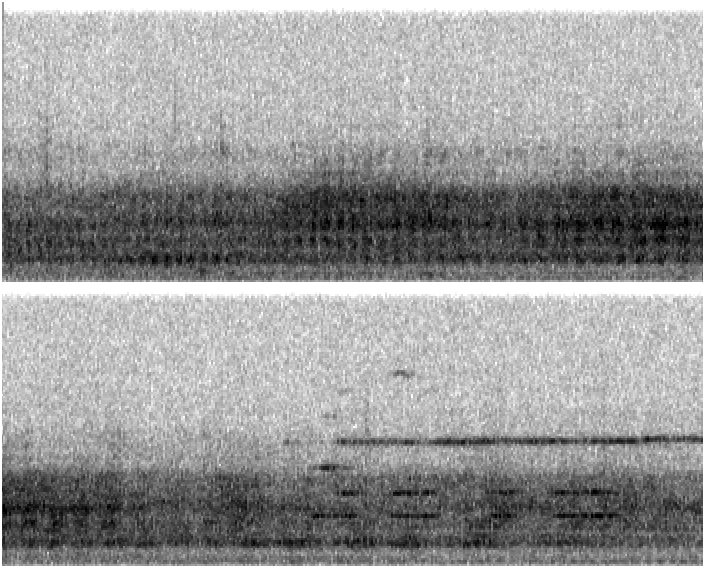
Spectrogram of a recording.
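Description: Short freight train moving slowly away through a station yard, a steady running rumble. About ten seconds in, faint high-pitched wheel squeal starts as the wheels take the curved track.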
